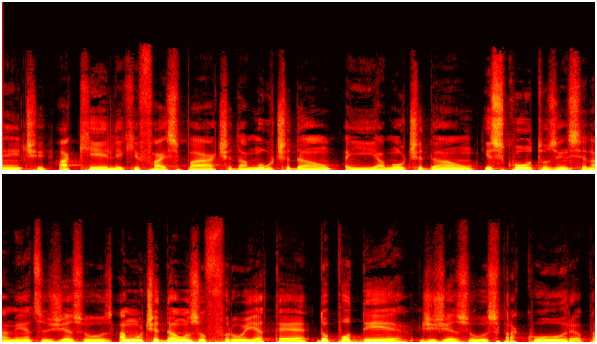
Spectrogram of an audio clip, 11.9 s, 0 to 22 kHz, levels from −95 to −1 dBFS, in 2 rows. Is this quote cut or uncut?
cut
